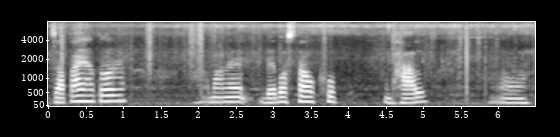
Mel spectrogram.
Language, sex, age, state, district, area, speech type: Assamese, female, 60+, Assam, Goalpara, urban, spontaneous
